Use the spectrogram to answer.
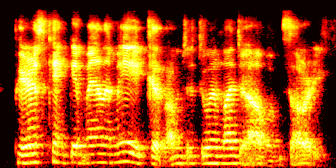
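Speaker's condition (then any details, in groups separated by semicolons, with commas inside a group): Cerebral palsy; morning medication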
